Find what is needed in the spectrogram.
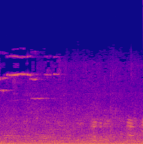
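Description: Busy city street ambience: a steady low rumble of traffic under the chatter of passers-by, with a voice heard briefly in the second half.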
